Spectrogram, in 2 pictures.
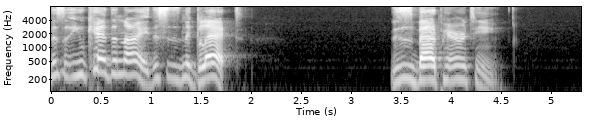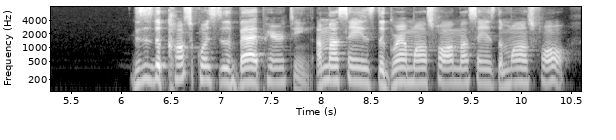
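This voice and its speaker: Blunt, heated male commentator. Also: on the high side. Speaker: online commentator. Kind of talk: reaction commentary.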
